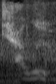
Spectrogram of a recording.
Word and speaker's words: Calus: Maybe the S in Calus's name is silent. Oh, man. It's pronounced Kalu. Wait up!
